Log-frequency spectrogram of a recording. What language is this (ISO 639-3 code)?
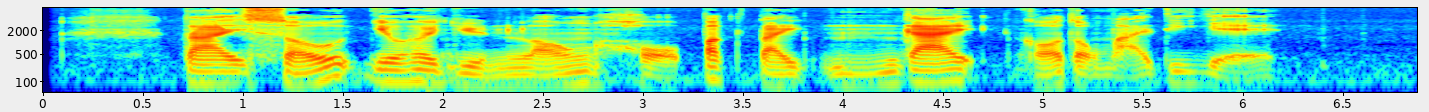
yue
